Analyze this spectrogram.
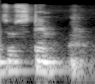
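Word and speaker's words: System: तो ये जर्मन और इंग्लिश में स्पेलिंग सेम है, लेकिन लेकिन उसमें वाई जो है उसकी जगह हम यू पढ़ेंगे, जुस्टेम।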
